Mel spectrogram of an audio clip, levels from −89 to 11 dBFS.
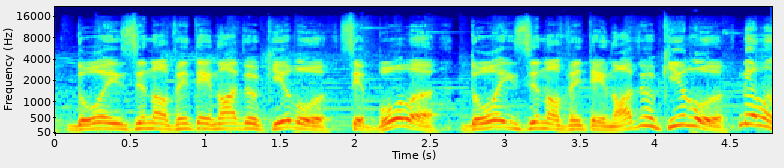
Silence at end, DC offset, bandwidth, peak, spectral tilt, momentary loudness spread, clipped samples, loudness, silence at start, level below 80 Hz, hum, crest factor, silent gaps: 0 s; under 0.1%; 16.5 kHz; 0 dBFS; -5.5 dB/octave; 3 LU; under 0.1%; -13 LUFS; 0 s; -44 dBFS; none; 12 dB; none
